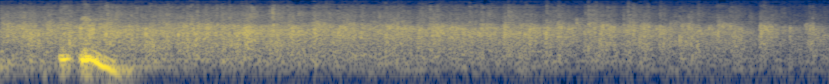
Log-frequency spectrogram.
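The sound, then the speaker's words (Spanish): Loud, sustained applause for Jesus from an audience during a pastor's sermon, a dense steady clatter of many hands lasting about six seconds, with a brief vocal shout sliding downward near the start. “Vamos, alguien que lo cree, le dé un aplauso fuerte a Jesús.”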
